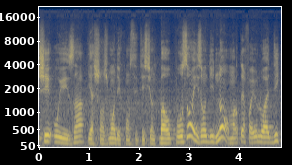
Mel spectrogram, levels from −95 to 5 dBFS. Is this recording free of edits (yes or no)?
no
